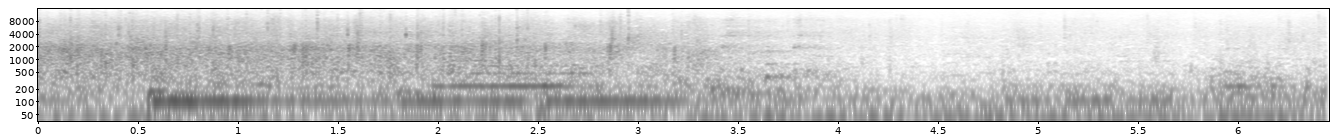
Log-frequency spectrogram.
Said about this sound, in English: Well, how about a round of applause? A fantastic addition to the show.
